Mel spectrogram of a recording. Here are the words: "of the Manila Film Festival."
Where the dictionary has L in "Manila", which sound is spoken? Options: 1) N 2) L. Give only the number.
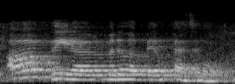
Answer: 2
